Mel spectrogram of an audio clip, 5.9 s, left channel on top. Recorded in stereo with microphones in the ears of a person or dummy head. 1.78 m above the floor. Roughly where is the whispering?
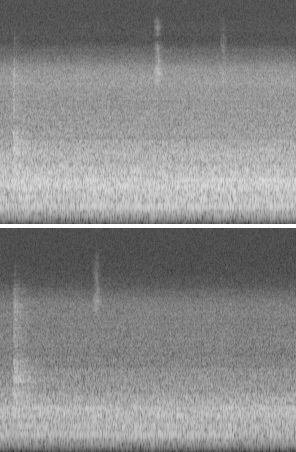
I don't hear whispering.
